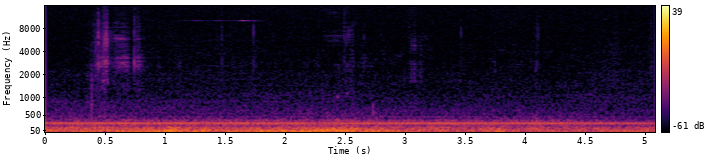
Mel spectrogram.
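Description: A car idling, heard from inside the cabin: a steady low rumble with a constant hum, and a few faint clicks.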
